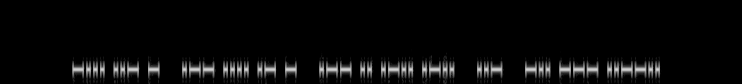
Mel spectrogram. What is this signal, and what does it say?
Morse code, heard as a keyed tone, about 34 wpm, 700 Hz. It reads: BUT WHAT WILL U DO?
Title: Sentences from Top 100 Words and Abbreviations 35wpm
